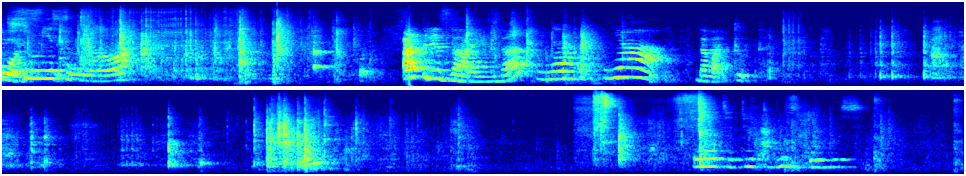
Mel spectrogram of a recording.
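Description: A little girl talks quietly close by.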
